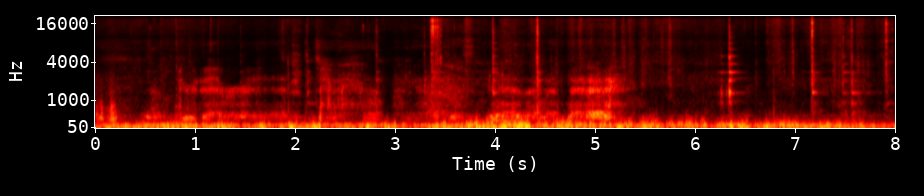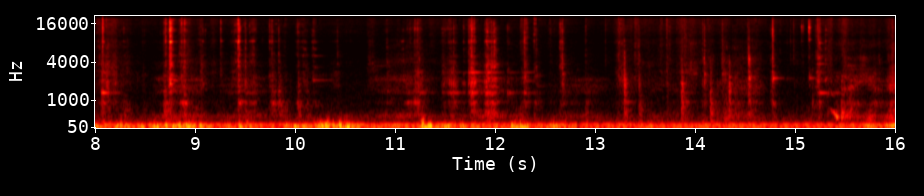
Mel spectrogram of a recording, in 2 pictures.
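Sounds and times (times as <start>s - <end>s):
low steady rumble: 0.0s - 16.0s
small metallic clicks and taps: 5.3s - 16.0s.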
